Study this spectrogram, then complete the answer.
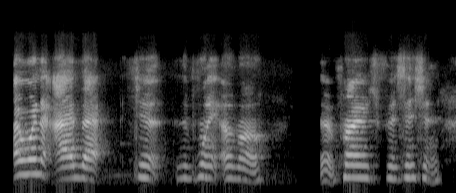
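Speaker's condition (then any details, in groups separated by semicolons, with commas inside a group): ALS; primary lateral sclerosis, legs, arms and speech affected, onset with falls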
